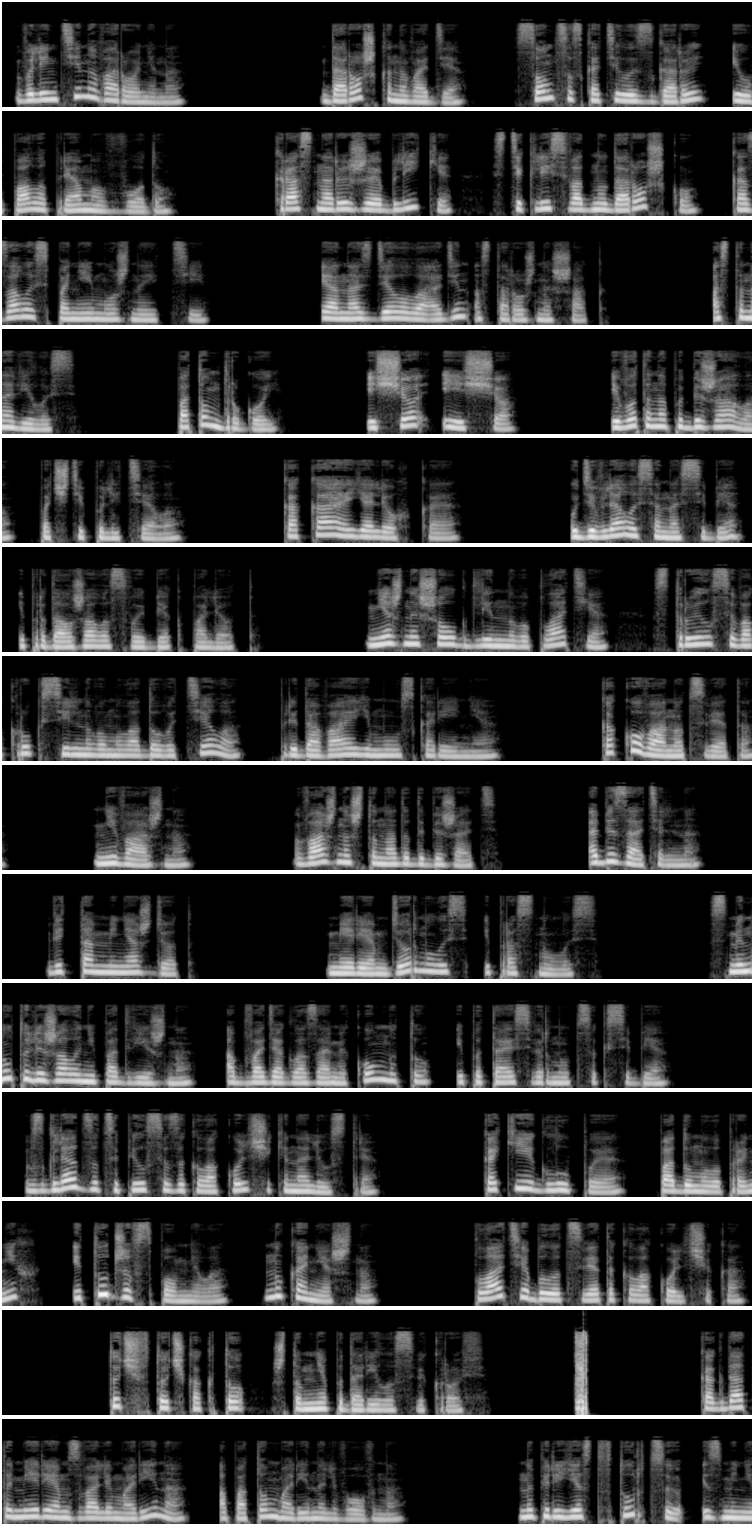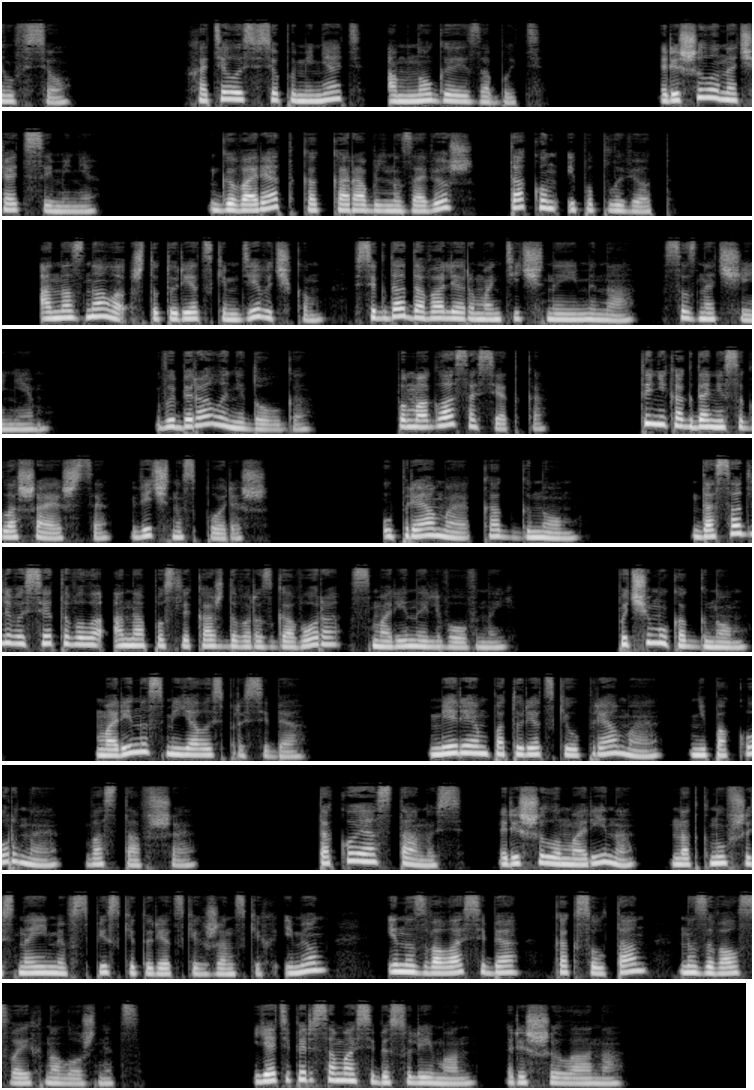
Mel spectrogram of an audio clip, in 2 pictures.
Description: Аудиокнига Дорожка на воде | Библиотека аудиокниг
Aудиокнига Дорожка на воде Автор Валентина Владимировна Воронина Читает аудиокнигу Авточтец ЛитРес.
